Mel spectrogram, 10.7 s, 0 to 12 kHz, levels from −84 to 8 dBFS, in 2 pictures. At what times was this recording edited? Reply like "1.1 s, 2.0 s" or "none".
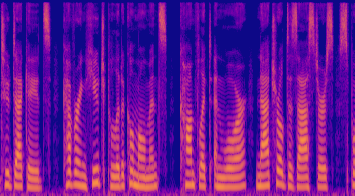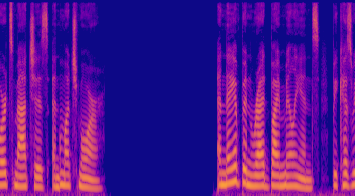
6.2 s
